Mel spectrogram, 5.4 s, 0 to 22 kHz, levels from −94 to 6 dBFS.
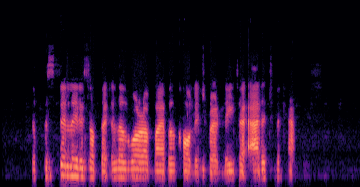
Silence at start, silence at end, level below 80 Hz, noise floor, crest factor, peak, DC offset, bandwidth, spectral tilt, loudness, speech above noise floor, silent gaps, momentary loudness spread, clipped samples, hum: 0.5 s; 1 s; -70 dBFS; -75 dBFS; 20 dB; -2 dBFS; under 0.1%; 7.6 kHz; -6.5 dB/octave; -20 LUFS; 54 dB; none; 13 LU; under 0.1%; none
